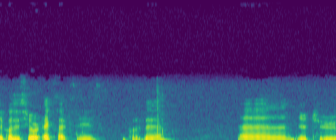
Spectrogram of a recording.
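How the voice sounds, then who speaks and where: A man at a medium pitch, very slow, with monotone, flat intonation and long, frequent pauses. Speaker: video editing tutor streamer. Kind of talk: tutorial. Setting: live stream. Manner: casual, hesitant with fillers.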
